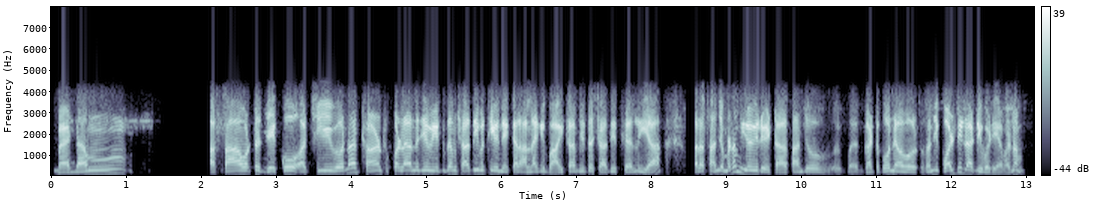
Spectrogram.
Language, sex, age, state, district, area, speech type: Sindhi, male, 30-45, Delhi, South Delhi, urban, conversation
